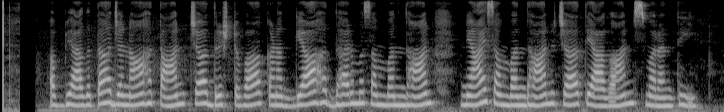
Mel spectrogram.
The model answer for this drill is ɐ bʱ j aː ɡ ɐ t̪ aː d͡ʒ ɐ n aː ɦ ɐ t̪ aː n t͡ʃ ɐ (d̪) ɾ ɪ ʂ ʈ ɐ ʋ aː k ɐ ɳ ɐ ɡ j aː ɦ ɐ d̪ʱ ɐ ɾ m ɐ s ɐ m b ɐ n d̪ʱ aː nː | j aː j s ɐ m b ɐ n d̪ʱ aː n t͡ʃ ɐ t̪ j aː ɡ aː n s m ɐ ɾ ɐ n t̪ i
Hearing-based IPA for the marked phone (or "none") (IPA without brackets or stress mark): d̪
